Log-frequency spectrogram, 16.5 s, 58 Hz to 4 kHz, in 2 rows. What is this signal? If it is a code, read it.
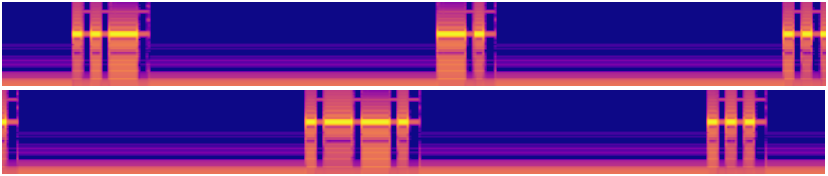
Morse code, heard as a keyed tone, about 13 wpm, spaced as for 3 wpm, 800 Hz. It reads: UNSPS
